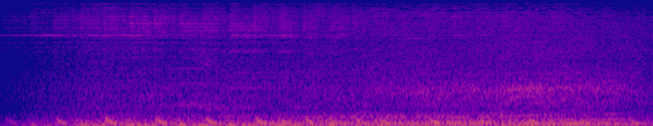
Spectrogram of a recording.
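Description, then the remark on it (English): Bass-heavy house music thumps from a passing car in a city centre, its muffled beat and low synth line pumping steadily under faint street noise, with no one speaking. “And it starts, as with all the best reports should do, with some banging house music from a passing car.”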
